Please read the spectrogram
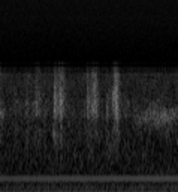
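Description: Faint paintbrush strokes swishing over tissue paper, a few soft strokes about a second in, over a steady low hum.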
